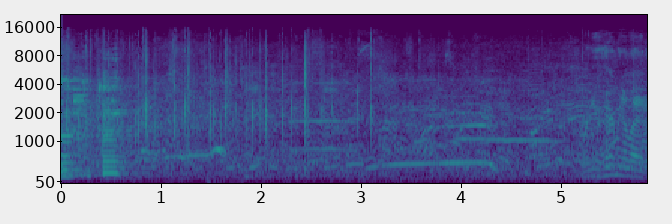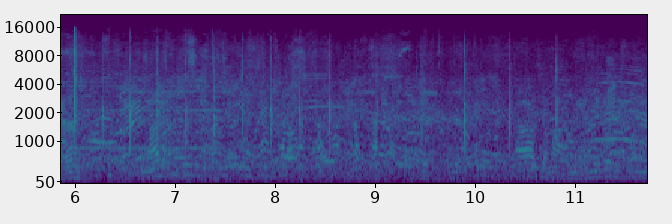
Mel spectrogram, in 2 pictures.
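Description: A band plays live music through a large outdoor sound system.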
